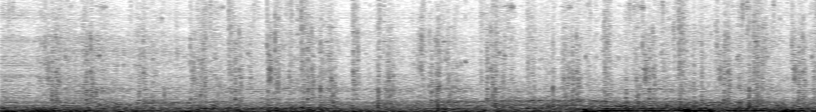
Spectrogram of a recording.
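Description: Footsteps shuffle softly over a hard floor.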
